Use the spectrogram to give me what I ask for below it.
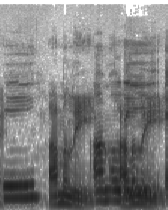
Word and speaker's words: Amélie: And this time it's Amélie. Did I say that right? – Amélie.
